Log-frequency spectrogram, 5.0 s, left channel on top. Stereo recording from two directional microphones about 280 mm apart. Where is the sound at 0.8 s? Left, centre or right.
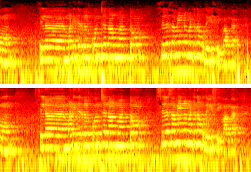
Centre.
